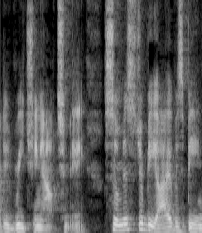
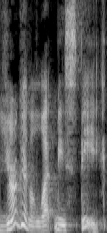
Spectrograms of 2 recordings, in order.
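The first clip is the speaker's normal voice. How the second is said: mock insistent, firm, commanding tone; 3 semitones higher than usual. Retelling a phone call where she yelled at the speaker: retelling saying it loudly. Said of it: "And I said it so loud".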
